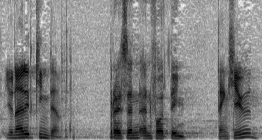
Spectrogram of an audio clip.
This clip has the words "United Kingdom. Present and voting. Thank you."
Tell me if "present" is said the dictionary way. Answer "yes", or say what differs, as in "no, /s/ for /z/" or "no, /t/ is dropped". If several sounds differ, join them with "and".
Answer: no, /t/ is dropped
